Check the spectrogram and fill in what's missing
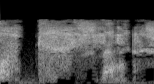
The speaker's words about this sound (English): I'm having trouble getting this pickle jar open.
